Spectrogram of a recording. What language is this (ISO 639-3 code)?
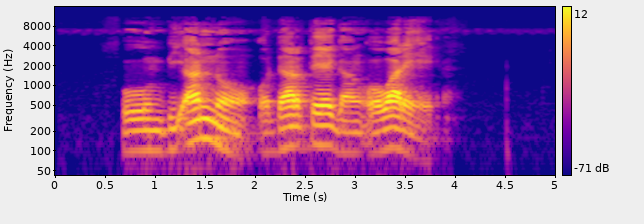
fue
